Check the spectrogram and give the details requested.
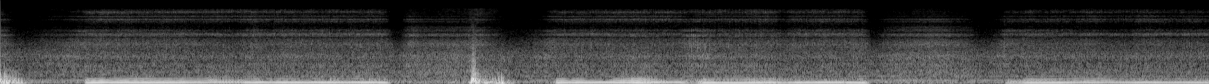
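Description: Loud, deep, rattling snores on long breaths, about three in twelve seconds, with snorting between; heavy snoring.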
